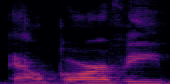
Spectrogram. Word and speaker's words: Algarve: I want to say they're pronounced Algarve, but what I'll do is I'll just leave the link.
